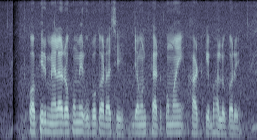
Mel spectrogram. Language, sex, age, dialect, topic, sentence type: Bengali, male, 18-24, Western, agriculture, statement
